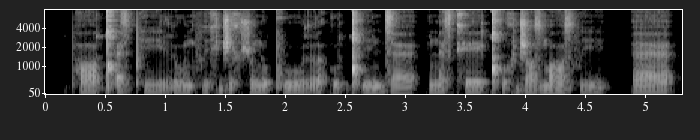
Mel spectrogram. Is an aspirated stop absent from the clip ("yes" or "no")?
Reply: no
